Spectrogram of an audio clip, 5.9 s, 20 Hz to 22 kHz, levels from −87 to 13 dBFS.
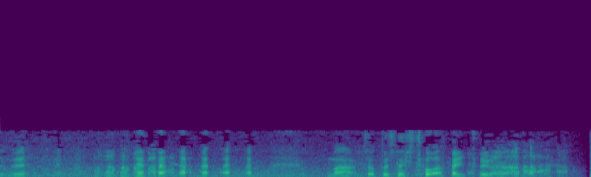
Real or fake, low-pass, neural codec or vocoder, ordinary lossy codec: fake; 7.2 kHz; codec, 16 kHz, 4 kbps, FunCodec, trained on Chinese and English, 50 frames a second; MP3, 24 kbps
